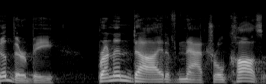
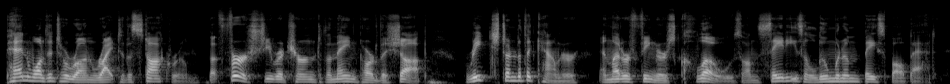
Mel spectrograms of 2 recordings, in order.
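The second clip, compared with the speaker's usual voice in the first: plain reading voice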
